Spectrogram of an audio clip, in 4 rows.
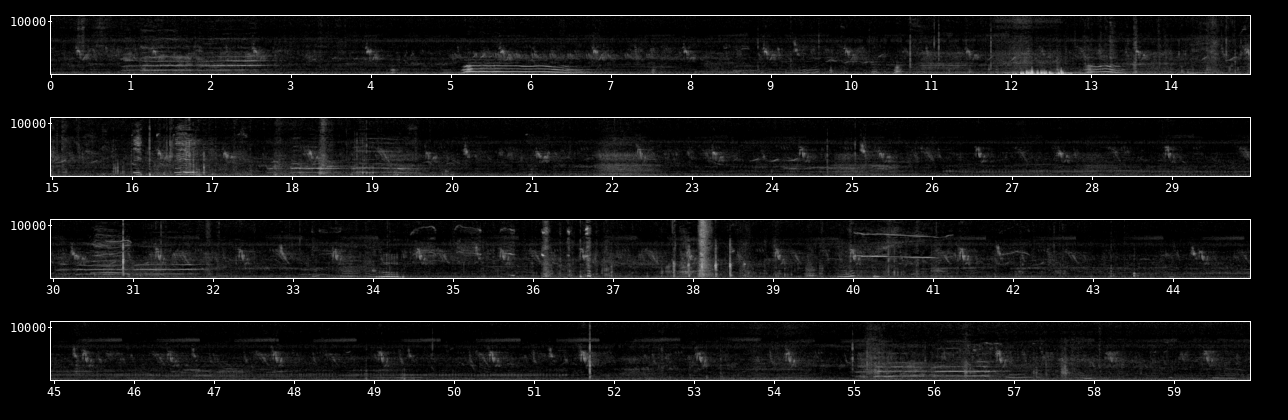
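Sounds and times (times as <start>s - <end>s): small birds chirping: 2.8s - 46.8s, 47.7s - 59.9s
rooster crowing: 17.7s - 19.6s, 30.0s - 32.0s, 46.4s - 47.9s, 55.0s - 57.0s.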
